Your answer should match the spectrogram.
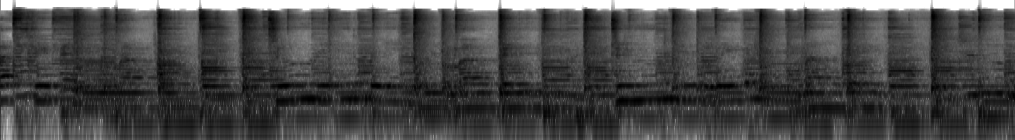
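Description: Acoustic guitar strummed and picked over a steady beat struck on a cajón, in an instrumental passage with no lead vocal.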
